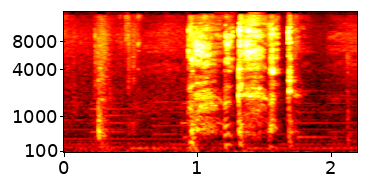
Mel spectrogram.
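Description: A man coughing, a quick run of a few coughs about a second in, over faint background music.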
